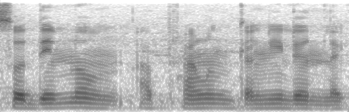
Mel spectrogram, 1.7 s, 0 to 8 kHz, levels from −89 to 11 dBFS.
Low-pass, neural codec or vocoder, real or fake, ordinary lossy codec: 7.2 kHz; none; real; none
